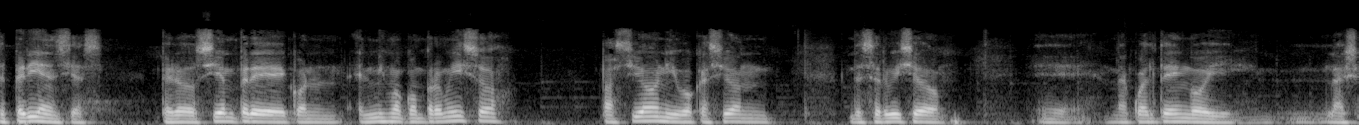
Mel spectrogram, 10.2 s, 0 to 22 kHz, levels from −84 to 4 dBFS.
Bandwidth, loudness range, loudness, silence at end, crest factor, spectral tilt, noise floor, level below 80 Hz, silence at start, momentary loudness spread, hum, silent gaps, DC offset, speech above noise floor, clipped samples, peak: 8.6 kHz; 4 LU; -18 LUFS; 0 s; 16 dB; -6.5 dB/octave; -50 dBFS; -48 dBFS; 0 s; 17 LU; none; none; under 0.1%; 32 dB; under 0.1%; -2 dBFS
